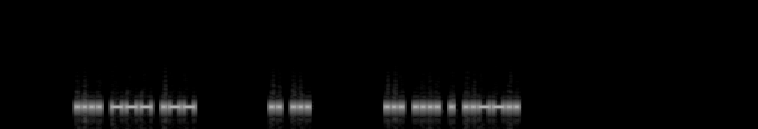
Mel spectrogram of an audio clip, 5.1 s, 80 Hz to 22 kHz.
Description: Morse code, heard as a keyed tone, about 50 wpm, 700 Hz. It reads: HOW IS SHE?
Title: 3x Word-Spacing - Sentences from Top 100 Words - 50wpm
